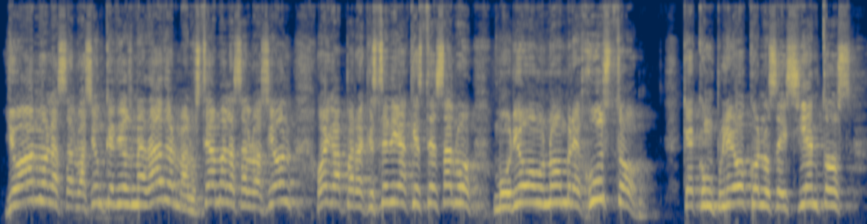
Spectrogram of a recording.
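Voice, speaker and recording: A man's voice: extremely high pitch, normal speed, few pauses, sharp tone. A male pastor preaching a sermon to his congregation in a church hall, constantly calling out to his brothers. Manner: preaching with frequent calls of "hermano" to the congregation.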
